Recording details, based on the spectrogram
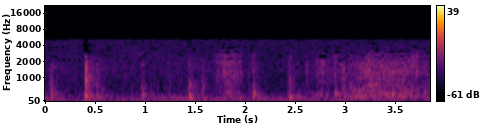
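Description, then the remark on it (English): The bolt of a rifle carried by Sir Bennett Mountford being worked outside a door to jam a shell into the chamber: a handful of sharp mechanical clacks and slides spaced irregularly over a few seconds, with a low rumble underneath and no voices. “It sounded like a bolt jamming a shell into the chamber of a rifle.”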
